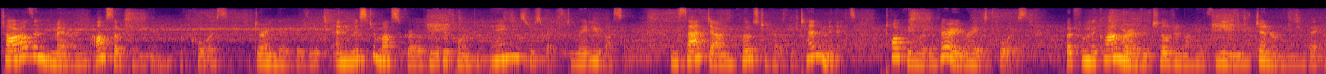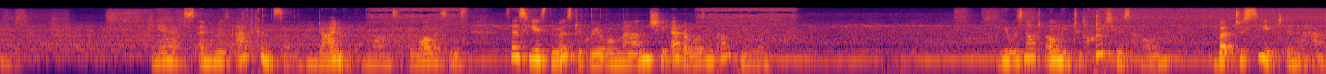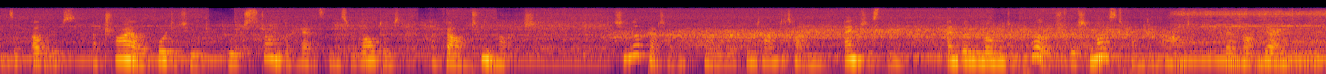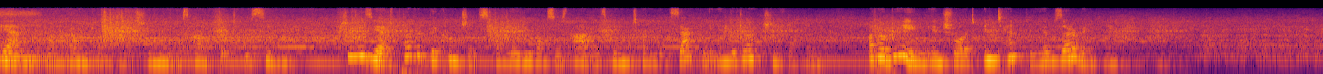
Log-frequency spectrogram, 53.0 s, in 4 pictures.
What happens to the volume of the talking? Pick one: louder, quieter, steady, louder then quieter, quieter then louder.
steady.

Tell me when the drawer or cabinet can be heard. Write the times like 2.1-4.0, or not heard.
not heard.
